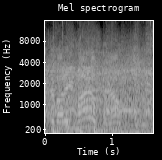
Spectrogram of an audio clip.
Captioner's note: crowd cheering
